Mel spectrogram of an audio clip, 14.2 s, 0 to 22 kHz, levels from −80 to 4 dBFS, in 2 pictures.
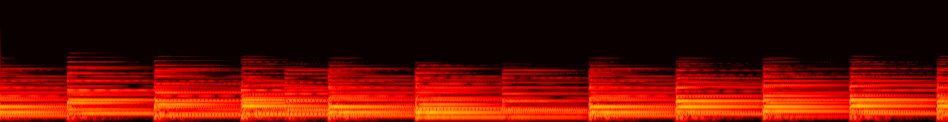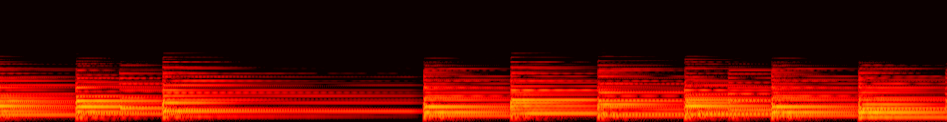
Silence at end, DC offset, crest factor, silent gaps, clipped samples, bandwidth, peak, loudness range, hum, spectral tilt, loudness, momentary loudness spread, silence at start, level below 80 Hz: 0 s; under 0.1%; 14 dB; none; under 0.1%; 4.5 kHz; -16 dBFS; 3 LU; none; -7.5 dB/octave; -31 LUFS; 9 LU; 0 s; -62 dBFS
